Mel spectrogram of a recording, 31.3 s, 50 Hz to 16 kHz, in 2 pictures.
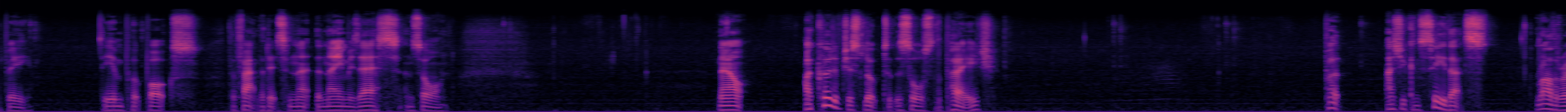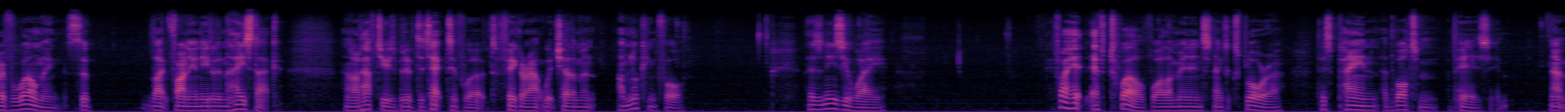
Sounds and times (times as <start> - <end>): Speech: 0.0 - 0.3, 1.0 - 4.5, 7.2 - 7.5, 8.1 - 10.0, 13.2 - 18.5, 19.1 - 22.6, 23.7 - 24.6, 26.1 - 31.3.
